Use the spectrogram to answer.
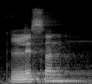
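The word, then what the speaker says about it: listen: अब कैस्टल कैसल लिसन will तो इसमें पता है टी साइलेंट है।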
